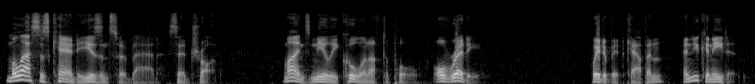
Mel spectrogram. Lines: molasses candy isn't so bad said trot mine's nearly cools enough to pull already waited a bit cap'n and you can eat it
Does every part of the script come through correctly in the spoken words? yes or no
no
